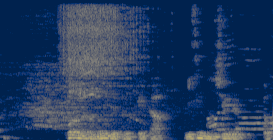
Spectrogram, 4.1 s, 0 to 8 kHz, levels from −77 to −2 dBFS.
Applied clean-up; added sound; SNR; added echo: classical method WPE with log-MMSE.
